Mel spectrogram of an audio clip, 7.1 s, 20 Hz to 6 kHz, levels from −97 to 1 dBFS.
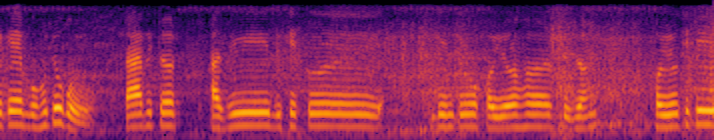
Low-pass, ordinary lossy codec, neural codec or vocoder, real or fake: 5.4 kHz; AAC, 32 kbps; codec, 16 kHz, 8 kbps, FunCodec, trained on Chinese and English, 25 frames a second; fake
